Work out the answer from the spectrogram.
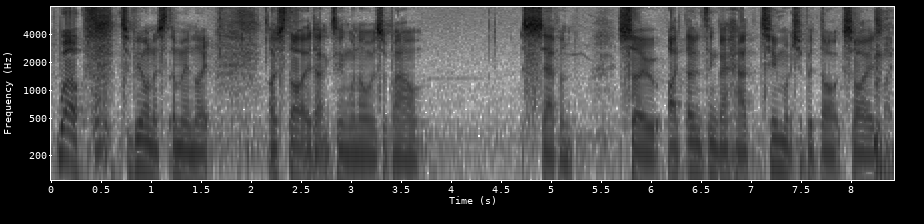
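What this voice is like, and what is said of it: A distinct, charming accent. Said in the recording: “When you swear, it's in that accent, therefore it's charming.”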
